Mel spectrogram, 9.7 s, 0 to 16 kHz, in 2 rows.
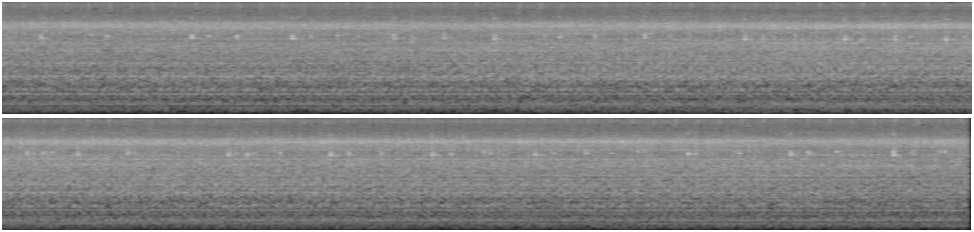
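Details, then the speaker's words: Toyota Camry V6 2GR 3500 cc at idle; thin high chirping about twice a second from the accessory belt area between idler bearings and tensioner; worn tensioner bearing and weak spring, cured by replacing the tensioner and belt. "Bunyinya itu cicit begitu ya. Nah, itu sepertinya dari area yang putaran ikut dengan fan belt ya. Areanya antara idle bearing dan juga tensioner."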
